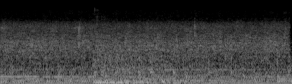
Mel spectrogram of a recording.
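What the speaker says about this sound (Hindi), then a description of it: "शहर में मूसलाधार बारिश की वजह से सड़क पर पानी का तीव्र प्रवाह हो रहा है" Dense, hissing rush of floodwater pouring along a city street during torrential rain, a steady, loud, unbroken wash with no voices.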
